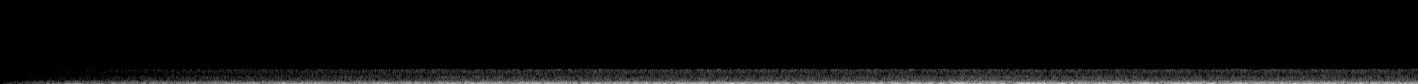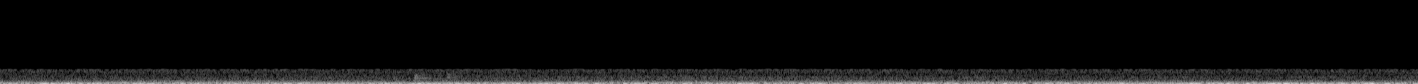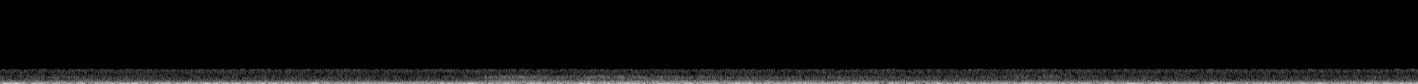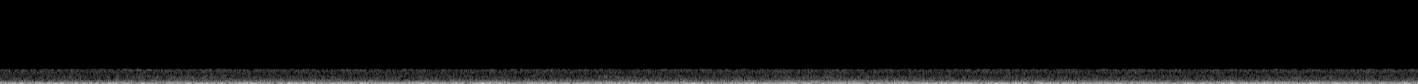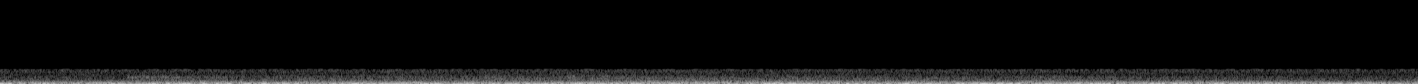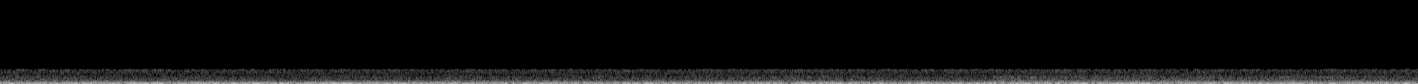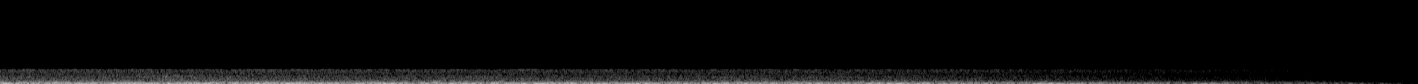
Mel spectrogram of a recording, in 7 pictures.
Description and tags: For best experience, make sure you:
* Don't look at the sound waves (the sound display) at all!
* Is in a pitch-black, closed room.
* For ultra feeling, turn up the volume to 100% and set the bass to maximum if you have good speakers! Otherwise put on headphones with volume 100% (which should be high but normal gaming volume).
* Immerse yourself.
Space Atmosphere 03 Remastered
This sound can for example be used in action role-playing open world games, for example if the player is wandering in a wasteland at night - you name it!
If you enjoyed the sound, please STAR, COMMENT, SPREAD THE WORD!🗣 It really helps!
More content Otw!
